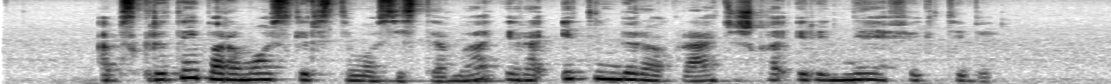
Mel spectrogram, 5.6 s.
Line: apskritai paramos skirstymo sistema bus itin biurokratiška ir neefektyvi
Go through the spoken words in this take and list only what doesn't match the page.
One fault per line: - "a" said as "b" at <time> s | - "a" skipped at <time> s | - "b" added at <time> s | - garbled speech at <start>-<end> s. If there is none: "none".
- "bus" said as "yra" at 2.6 s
